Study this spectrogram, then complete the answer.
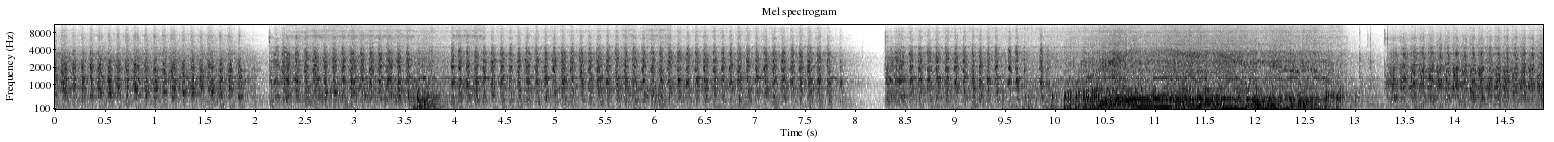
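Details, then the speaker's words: Turbo Yamaha motorcycle stored about 40 years, first start after fixing a leak: engine fires and stumbles, dropping out twice, then revs raggedly before faltering. Probably lots of oil in the exhaust pipes, making it smoke; rough running after long storage. "I I don't know. We got a lot of oil, I think, in the bottom of these uh pipes. Let's see if it goes We lost it. Well, they ran for a little bit, enough to smoke."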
